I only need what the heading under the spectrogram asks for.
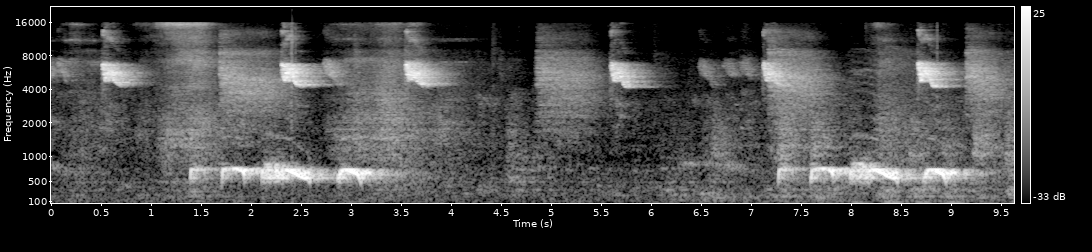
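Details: Spotted dove used as a decoy to stimulate wild doves and train young ones, giving varied, continuously changing coos: two phrases of low, rolling, stuttered cooing notes, with sharp high chirps from other birds in between.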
